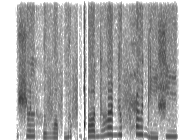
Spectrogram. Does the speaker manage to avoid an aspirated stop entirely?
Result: yes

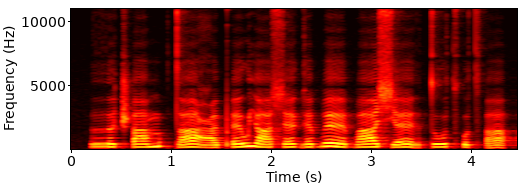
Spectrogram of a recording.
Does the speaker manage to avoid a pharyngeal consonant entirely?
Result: no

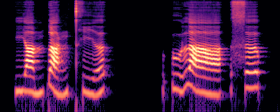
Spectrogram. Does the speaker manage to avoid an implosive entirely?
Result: no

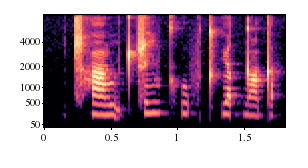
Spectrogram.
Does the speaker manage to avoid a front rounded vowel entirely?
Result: no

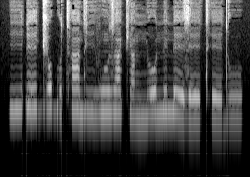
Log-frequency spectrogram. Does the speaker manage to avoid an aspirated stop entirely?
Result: no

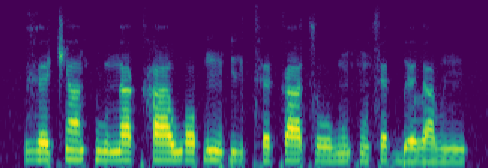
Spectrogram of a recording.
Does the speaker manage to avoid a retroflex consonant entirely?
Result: yes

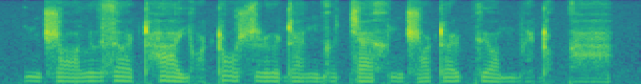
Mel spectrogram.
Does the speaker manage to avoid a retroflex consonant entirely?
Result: no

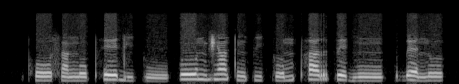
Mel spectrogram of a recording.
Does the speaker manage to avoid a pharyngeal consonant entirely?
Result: yes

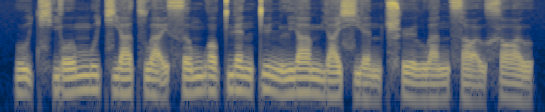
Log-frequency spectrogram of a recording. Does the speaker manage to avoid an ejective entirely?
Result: yes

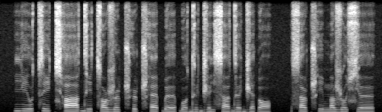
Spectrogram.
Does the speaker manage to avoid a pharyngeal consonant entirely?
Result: yes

